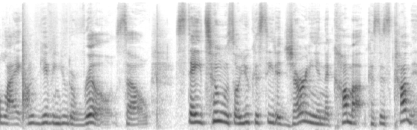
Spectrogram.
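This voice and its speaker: This woman's pitch is fairly high. She talks at a moderate pace. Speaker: real estate investor and business coach. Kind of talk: casual vlog monologue. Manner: loud; casual, filler-heavy.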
